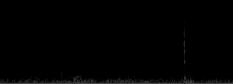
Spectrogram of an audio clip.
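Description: Faint keystrokes on a computer keyboard: a few scattered clicks, the sharpest one near the end, over a low steady room hum.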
